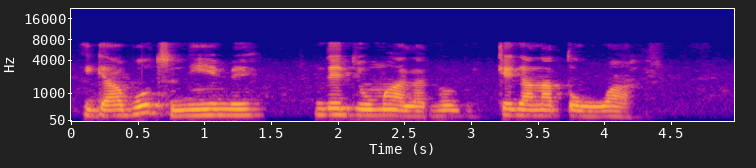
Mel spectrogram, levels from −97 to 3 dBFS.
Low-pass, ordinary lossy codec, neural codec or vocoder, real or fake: 7.2 kHz; none; none; real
